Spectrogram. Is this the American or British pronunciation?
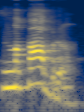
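American. It is said with an American pronunciation. "the Americans pronounce it as"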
